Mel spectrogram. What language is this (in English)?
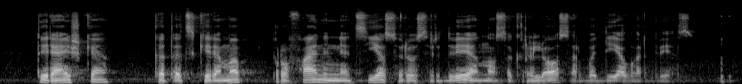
Lithuanian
